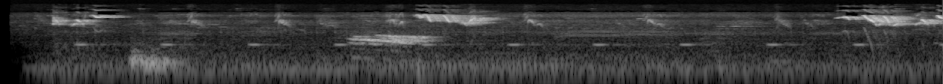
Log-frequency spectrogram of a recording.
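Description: Indian robin giving short, high chirps and brief sweet warbles in quick succession, with a faint steady pulsing tone and light rural background noise.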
